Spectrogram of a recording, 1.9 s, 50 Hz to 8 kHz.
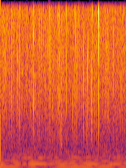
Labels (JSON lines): {"label": "biophony, midshipman", "recorder": "SoundTrap 500"}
